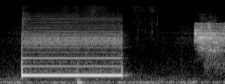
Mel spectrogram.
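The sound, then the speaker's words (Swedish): A telephone ringing tone while placing a phone call: one steady, loud electronic tone lasting about a second, a brief silence, then the start of the next ring. No one speaks. “Så nu, nu, eh, ringer vi Martin med finpenisen.”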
